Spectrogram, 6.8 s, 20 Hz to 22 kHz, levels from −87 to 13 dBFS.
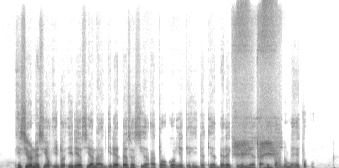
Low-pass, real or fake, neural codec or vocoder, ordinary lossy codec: none; fake; codec, 44.1 kHz, 2.6 kbps, DAC; none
